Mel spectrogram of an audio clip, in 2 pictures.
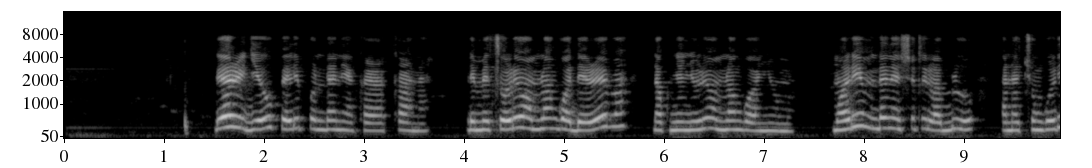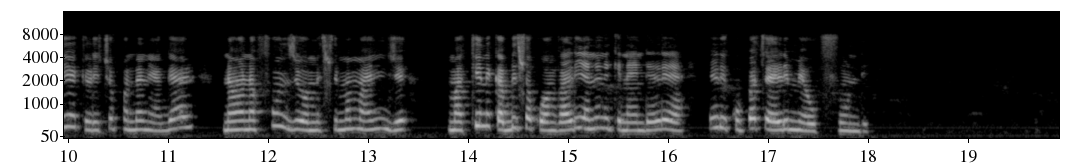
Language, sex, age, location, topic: Swahili, female, 18-24, Dar es Salaam, education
